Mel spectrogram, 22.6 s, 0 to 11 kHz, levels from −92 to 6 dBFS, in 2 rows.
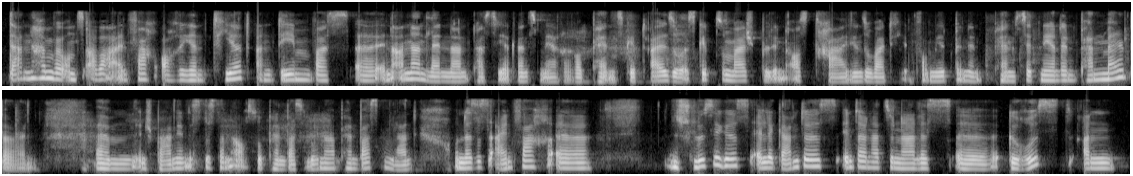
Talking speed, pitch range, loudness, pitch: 165 wpm, 150-195 Hz, -20 LUFS, 165 Hz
